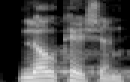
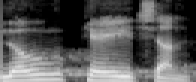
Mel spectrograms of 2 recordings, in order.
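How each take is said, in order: First: Said in the usual way. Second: location stretched out very slowly, every syllable drawn long; slow modelled word. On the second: Shown as a demonstration. Teacher modelling location for students, very slow and drawn out. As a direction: draw out location slowly so learners hear each part. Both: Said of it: "যদি আমরা এগুলোকে একসাথে বলি".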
